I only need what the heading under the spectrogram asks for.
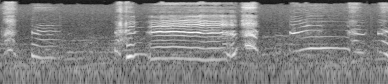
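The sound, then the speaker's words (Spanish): A young girl cries, with high, wavering wails and whimpers broken by short sobbing breaths, rising and falling in pitch across several bursts. “Yo voy a ayudarte a encontrar a tu mamá. No llores, chiquita, tranquila.”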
